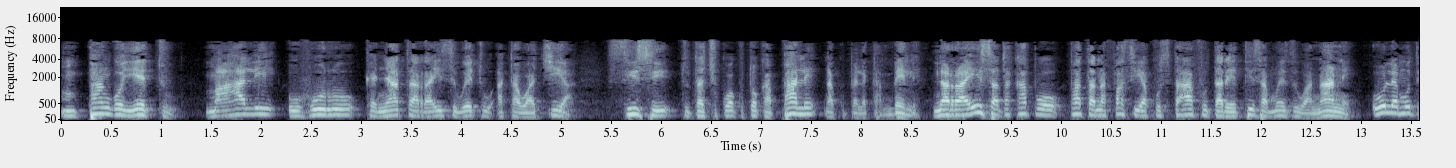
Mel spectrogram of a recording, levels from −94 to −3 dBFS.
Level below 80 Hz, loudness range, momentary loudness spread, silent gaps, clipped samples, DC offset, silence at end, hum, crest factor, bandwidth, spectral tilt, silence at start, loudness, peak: -52 dBFS; 3 LU; 9 LU; none; under 0.1%; under 0.1%; 0 s; none; 20 dB; 8 kHz; -4.5 dB/octave; 0 s; -24 LUFS; -6 dBFS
